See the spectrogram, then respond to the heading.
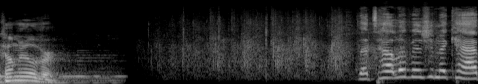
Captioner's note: applause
